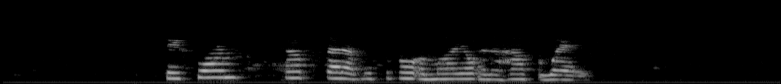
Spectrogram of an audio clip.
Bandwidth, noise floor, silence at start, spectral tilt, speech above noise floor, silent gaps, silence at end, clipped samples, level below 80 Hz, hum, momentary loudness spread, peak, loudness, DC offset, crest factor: 7 kHz; -66 dBFS; 1.65 s; -7 dB/octave; 37 dB; none; 1.95 s; under 0.1%; -78 dBFS; none; 13 LU; -14 dBFS; -30 LUFS; under 0.1%; 18 dB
